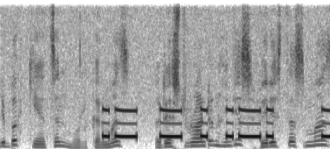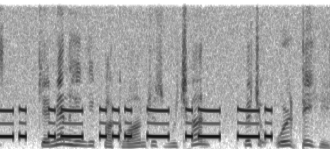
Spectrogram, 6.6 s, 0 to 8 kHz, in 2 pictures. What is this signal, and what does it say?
Morse code, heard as a keyed tone, hand-sent with a paddle, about 19 wpm, 690 Hz, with speech in Kashmiri. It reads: ATER NASTAN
